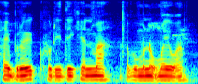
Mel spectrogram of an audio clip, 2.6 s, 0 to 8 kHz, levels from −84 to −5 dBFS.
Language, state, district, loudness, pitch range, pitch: Kokborok, Tripura, West Tripura, -15 LUFS, 95-105 Hz, 100 Hz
